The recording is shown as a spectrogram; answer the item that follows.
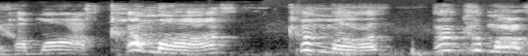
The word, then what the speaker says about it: Hamas: They they they can't pronounce Hamas. Yeah, they say come off.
